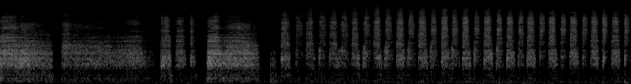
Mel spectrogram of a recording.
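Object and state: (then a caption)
Marker strokes on a paper colouring page. A felt-tip marker is rubbed over a flat white paper coloring sheet to color a mane. It makes a bright, dry scratching hiss: a few long continuous strokes at first, then a fast, steady run of short back-and-forth strokes.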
